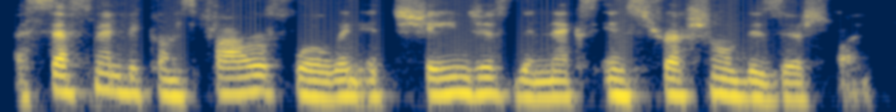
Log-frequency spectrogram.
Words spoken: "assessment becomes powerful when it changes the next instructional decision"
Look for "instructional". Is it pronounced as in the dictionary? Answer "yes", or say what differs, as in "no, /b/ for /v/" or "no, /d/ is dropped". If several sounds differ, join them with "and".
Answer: yes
